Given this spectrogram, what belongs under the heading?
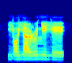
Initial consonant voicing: voiced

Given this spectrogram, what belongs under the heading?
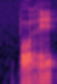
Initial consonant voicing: voiceless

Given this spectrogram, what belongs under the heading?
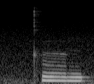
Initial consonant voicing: voiceless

